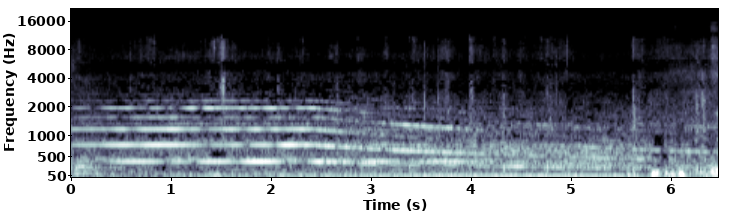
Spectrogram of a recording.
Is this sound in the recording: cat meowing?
no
